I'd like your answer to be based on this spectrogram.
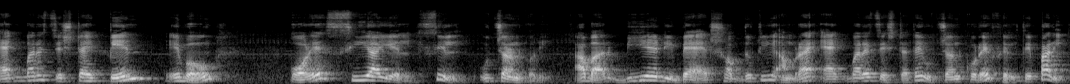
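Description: A man's voice: on the high side, roomy sound. A man teaching English in Bengali, spelling out words letter by letter and repeating them for emphasis. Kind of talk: spoken lesson explaining English words.

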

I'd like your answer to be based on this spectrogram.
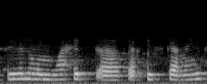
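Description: A young Egyptian woman calling in by phone, talking in a rushed, upset and halting way. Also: fairly high pitch, steady tone, a little hiss or hum. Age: young adult. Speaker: caller. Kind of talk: phone call to a live show. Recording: tinny phone line.

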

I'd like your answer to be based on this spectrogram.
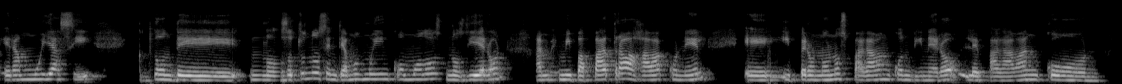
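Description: A young woman from the US-Mexico border with a Mexican Spanish accent, telling her life story to the camera in an animated way, tagging her sentences with questions to the listener. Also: on the high side. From US-Mexico border (El Paso, Texas). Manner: animated, gesturing with both hands, many filler tags like "¿verdad?". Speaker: motivational speaker. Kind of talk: personal story talk to camera. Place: small indoor room.

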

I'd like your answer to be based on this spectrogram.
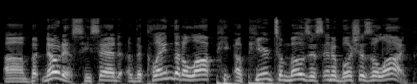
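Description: A man with a fairly high voice hosts a live online discussion. He talks in an animated, lively way, laughing and mimicking the people he argues against. The sound is dry and close, with little room around it. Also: fairly quick, dry recording. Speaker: host.

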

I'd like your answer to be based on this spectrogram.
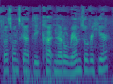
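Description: A man's voice: high voice, level tone, fairly quick, dull audio, background noise. A man giving a casual car walkaround, talking in a plain, easygoing show-and-tell way with frequent fillers. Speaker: car reviewer. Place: around and inside a parked car.

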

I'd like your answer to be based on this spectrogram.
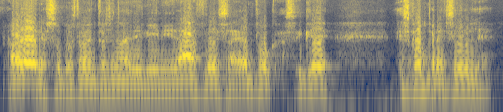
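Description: Man, hoarse, losing his voice, excitable card game commentary. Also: fairly low pitch, fast talker. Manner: excitable, reacts loudly to pulls. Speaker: card game video creator. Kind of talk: casual pack-opening commentary. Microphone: faulty broken microphone.

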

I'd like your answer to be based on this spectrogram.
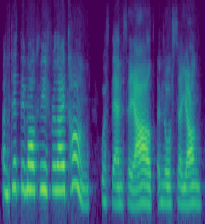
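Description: A woman with a Scottish accent voicing a wise, kindly old miller in a recited poem, gentle and reassuring. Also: a little high, very animated, normal speed, muffled recording.

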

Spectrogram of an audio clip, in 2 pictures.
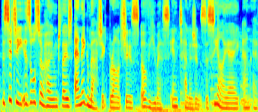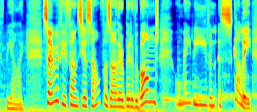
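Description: A woman's voice: mid-range voice, sing-song, fairly quick. A woman, presenting and narrating a travel show in an enthusiastic, chatty way. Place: indoor museum exhibits.

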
